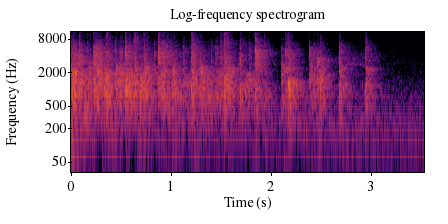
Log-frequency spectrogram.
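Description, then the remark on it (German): A church audience applauds three women of the worship team with dense, overlapping handclaps that gradually thin out, leaving a few separate, sharper claps before fading away. “Und ein Applaus für diese drei wunderbaren Frauen.”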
